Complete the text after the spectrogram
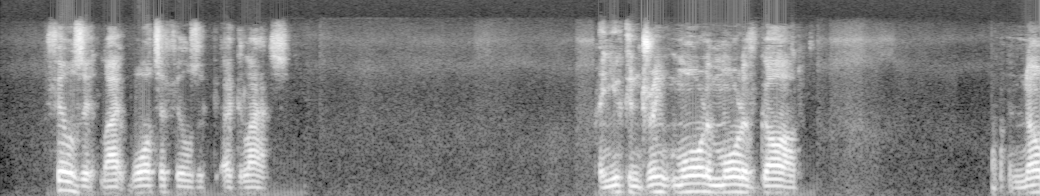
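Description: A middle-aged man talks calmly into a microphone over an online call, pausing between phrases.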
